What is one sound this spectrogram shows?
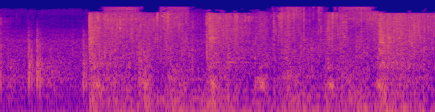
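A pickaxe chops into a wooden wall in a video game.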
